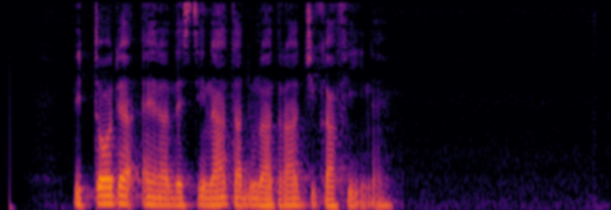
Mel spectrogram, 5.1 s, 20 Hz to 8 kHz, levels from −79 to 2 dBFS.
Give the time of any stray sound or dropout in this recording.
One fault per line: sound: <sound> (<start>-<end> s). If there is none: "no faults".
no faults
